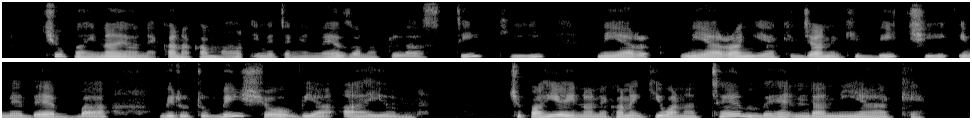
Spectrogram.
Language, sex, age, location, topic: Swahili, male, 25-35, Kisii, health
